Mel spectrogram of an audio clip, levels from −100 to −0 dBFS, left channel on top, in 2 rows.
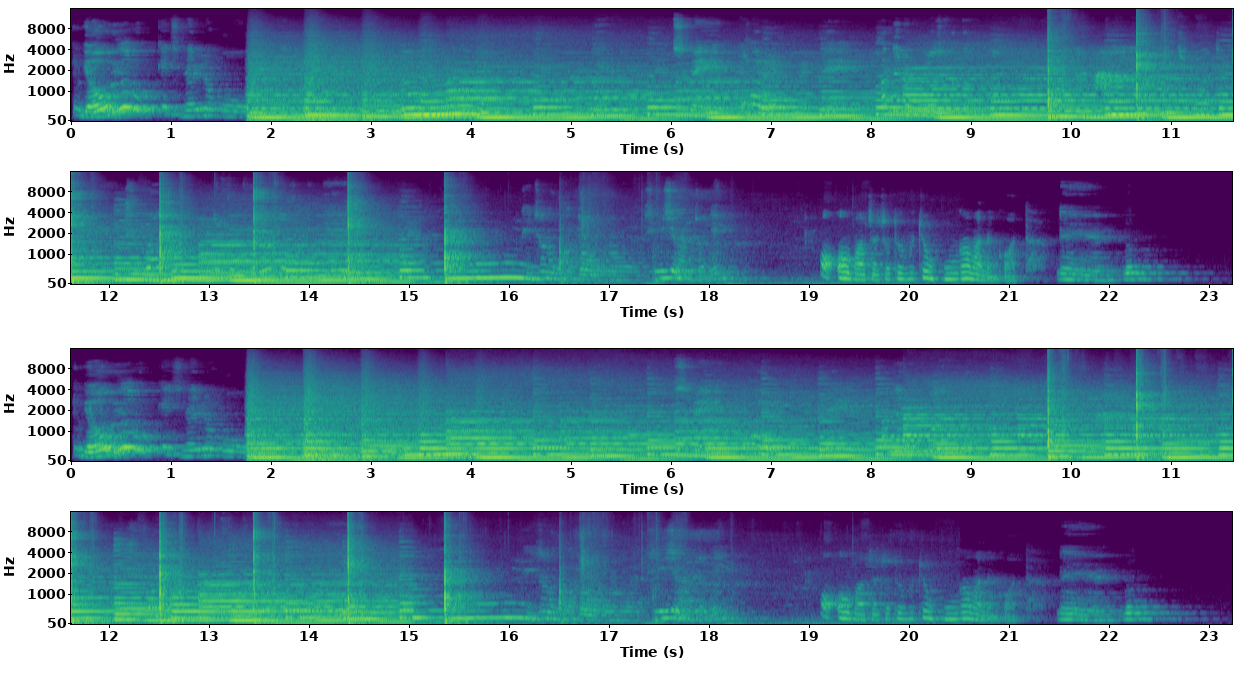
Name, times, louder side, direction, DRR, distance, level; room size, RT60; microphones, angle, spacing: voice 1, 0.0-2.7 3.1-3.2 5.1-9.4 11.8-14.6 15.9-18.1 21.5-22.2, equal, 70° left, 1 dB, 4.3 m, -36 dB
sound 1, 1.7-15.1, equal, 55° right, 2.0 m, -25 dB
voice 2, 3.3-4.3 6.7-6.8 8.5-8.6 10.0-11.7 15.3-16.3 19.1-21.3, left 5 dB, 40° left, 10 dB, 0.4 m, -30 dB
sound 2, 9.0-20.5, right 2 dB, 25° right, 1.1 m, -34 dB
16.5 x 9.9 x 4.3 m, 0.98 s
head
